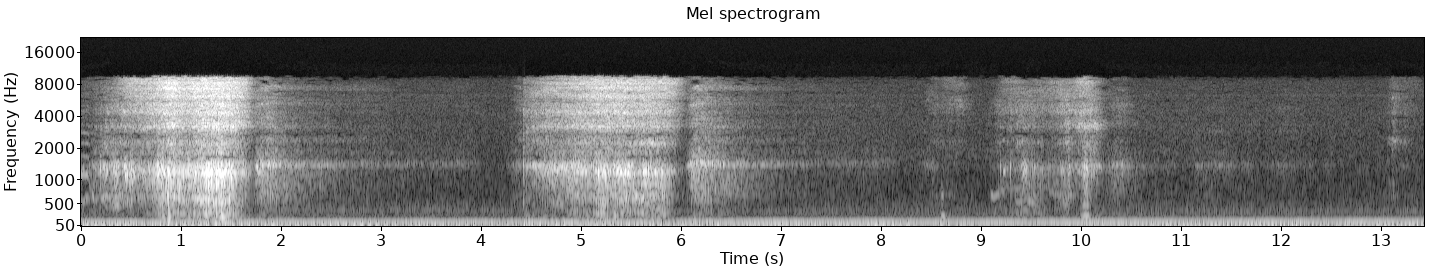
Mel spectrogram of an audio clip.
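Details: Snoring recorded with the SnoreLab phone app: two long, harsh rattling snores on the in-breath, then a softer, shorter one, over steady low room hum; ordinary snoring.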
